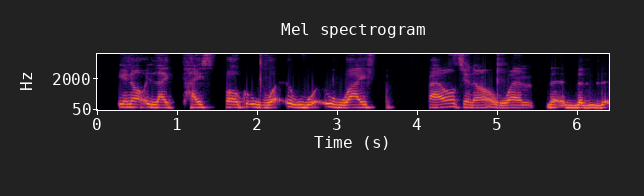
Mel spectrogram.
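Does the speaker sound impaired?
Yes: stutter; fluent when singing; stutter goes away when singing; here repeated sounds, prolonged sounds, blocks.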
